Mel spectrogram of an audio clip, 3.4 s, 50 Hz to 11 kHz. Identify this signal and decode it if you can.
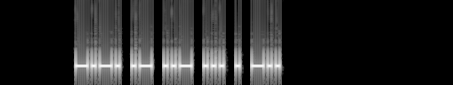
Morse code, heard as a keyed tone, about 40 wpm, 700 Hz. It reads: CAUSED
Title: ED Suffix - Top 100 Words with Base Words 40wpm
